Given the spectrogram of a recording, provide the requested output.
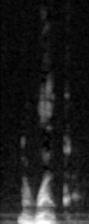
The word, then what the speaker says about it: LaRocque: Or how do you pronounce that? – It is from a video I found on YouTube from the man himself, Greg LaRocque. – Oh, like, okay, LaRocque? – LaRocque, yeah.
